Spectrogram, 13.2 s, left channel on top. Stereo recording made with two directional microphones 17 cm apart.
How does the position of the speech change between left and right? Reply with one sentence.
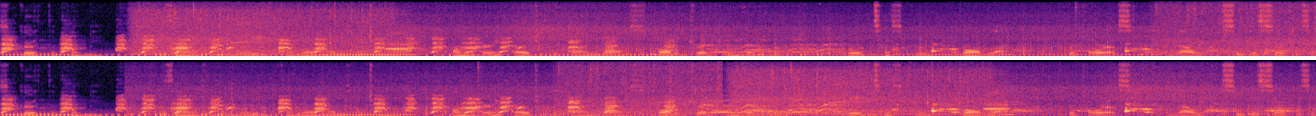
You can hear the speech stay in one place.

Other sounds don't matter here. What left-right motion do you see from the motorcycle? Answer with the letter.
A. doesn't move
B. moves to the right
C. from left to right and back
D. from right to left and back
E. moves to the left
E.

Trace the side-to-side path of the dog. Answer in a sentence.
In this clip you hear the dog travel towards the right.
